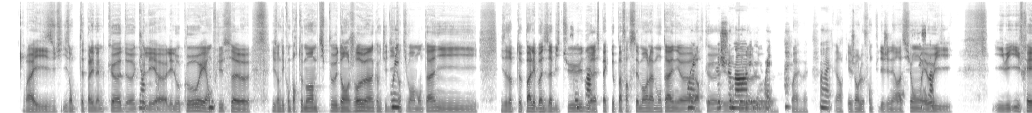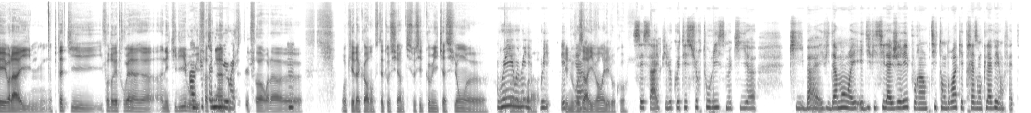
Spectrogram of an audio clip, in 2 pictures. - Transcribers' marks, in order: other background noise; background speech
- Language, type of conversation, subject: French, podcast, Quel endroit recommandes-tu à tout le monde, et pourquoi ?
